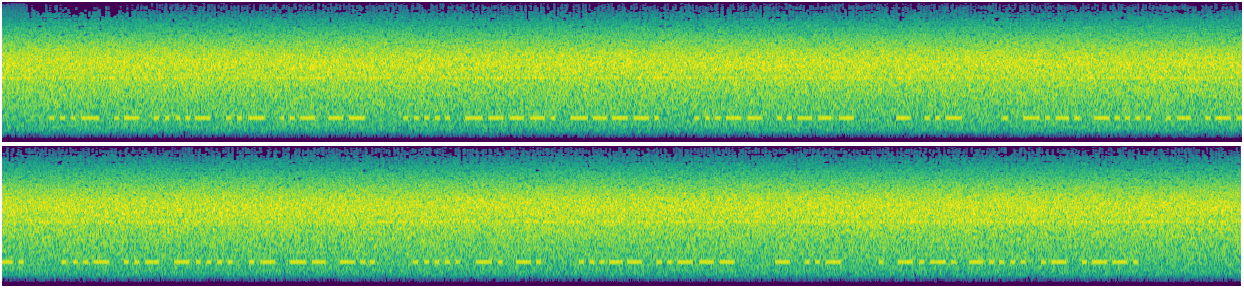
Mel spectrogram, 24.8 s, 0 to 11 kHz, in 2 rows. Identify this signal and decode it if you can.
Morse code, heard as a keyed tone, hand-sent with a straight key, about 23 wpm, 580 Hz, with heavy radio static. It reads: VA4UUM 599 32 TU EC6AP VU6AMD 5NN 32 TU EC6AP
